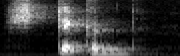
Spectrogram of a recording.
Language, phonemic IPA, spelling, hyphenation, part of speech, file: Dutch, /ˈstɪ.kə(n)/, stikken, stik‧ken, verb, Nl-stikken.ogg
- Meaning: 1. to choke, suffocate 2. to suffocate, to cause problems with breathing 3. to teem (to have an abundance of) 4. to stitch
